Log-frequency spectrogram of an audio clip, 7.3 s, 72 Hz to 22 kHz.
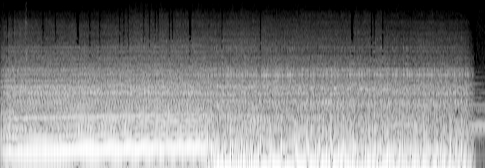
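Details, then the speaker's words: Yamaha FZ-09/MT-09 engine at low rpm under engine braking/deceleration turns rough and rattly, the "gronk" clutch basket rattle from failing clutch basket or its drive cushions; fixed with new driven gear assembly. "as shown there this noise is generally experienced during low engine RPM and during deceleration"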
